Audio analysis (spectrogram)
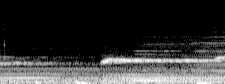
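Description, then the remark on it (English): A man whistles a tune as he walks away into a forest, holding long, steady notes that shift in pitch, clear against a low, continuous rumbling drone in the background; no one speaks. “The quiet tread of his boot fades into the forest, and soon he disappears, whistling a tune I know all too well.”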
